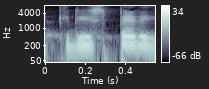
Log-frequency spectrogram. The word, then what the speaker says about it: CRISPR: que es esto del CRISPR y el CRISPR-Cas.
